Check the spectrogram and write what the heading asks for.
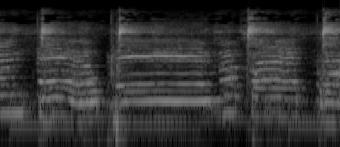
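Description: Women singing a devotional hymn (bhajan) in unison, with a tambourine and hand claps marking the beat.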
